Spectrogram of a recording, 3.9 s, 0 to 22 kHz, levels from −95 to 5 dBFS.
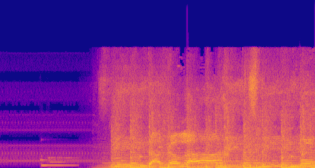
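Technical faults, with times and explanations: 0.00–2.18 s, timecode bleed: a faint chirping warble near 1 and 2 kHz, about 35 dB down, from 25-frame linear timecode leaking across.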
